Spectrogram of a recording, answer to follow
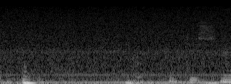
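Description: A steady low electrical hum with a few dull low thumps, the loudest a fraction of a second in.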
